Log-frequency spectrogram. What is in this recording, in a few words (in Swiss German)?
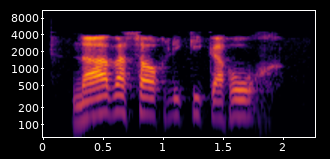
"newesachligi", Alsace; vin; arômes secondaires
